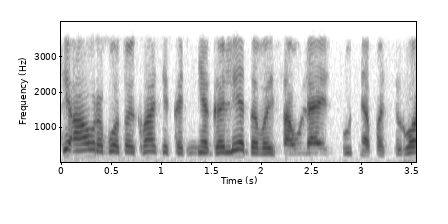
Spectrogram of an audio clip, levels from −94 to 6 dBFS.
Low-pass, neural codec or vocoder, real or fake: 3.6 kHz; none; real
